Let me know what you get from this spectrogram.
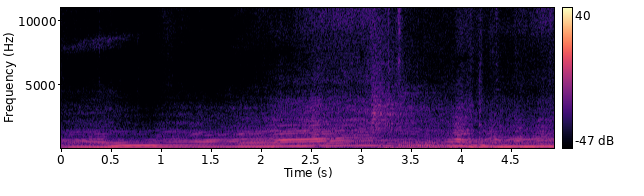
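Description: E85-tuned Subaru WRX's turbocharged flat-four pulling hard under acceleration, heard from inside the cabin; the engine note climbs steadily in pitch, dips briefly about four seconds in and picks up again.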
